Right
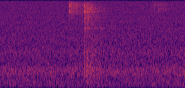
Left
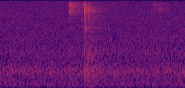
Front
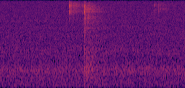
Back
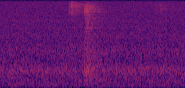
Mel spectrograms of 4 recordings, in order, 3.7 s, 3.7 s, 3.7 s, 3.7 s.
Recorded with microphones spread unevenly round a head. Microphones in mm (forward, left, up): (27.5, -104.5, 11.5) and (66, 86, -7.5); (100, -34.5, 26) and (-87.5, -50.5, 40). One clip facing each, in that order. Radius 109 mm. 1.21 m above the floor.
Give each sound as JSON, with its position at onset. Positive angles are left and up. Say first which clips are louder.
{"t": 1.4, "sound": "a crack", "louder": "right 1 dB, even", "azimuth_deg": 15, "distance_m": 9.0}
